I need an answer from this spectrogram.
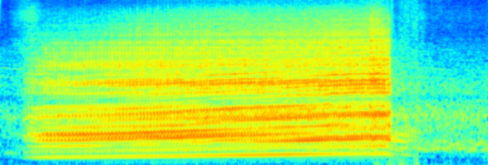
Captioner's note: engine revving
